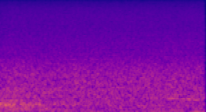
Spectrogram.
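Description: Steady, even background hiss of room noise during a pause in a man's speech, with the last of his voice trailing off right at the start.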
